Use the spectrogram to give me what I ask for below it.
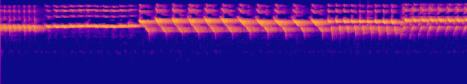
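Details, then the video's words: Canary song opening with a steady pure whistled note, then a rapid series of descending chirped notes repeated about three per second, ending in fast high trilled phrases; clear and close with no other sounds. "Canary bird Singing"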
